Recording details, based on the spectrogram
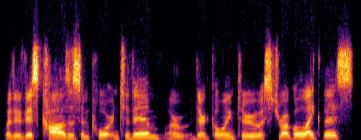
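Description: A man hosting a podcast interview, talking in a soft, hesitant way with many restarts. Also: a little high, steady tone, moderate pace, smooth, no echo, muffled recording. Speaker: podcast host. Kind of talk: casual interview chat.

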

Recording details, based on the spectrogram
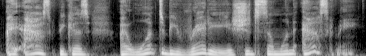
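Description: A man's voice: a little high, lively intonation, normal speed, slightly rough, no echo, clean studio sound. A man playing an earnest, inquisitive student of scripture in a radio drama, questioning carefully. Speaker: actor in an audio drama.

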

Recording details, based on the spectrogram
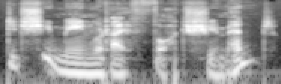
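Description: A gentle older shepherd father, voiced by a male storyteller, speaks softly in a lowered, measured tone. His pitch still moves expressively, and the recording is dry and close. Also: wildly swooping pitch, creaky, slightly rough, no echo, full character voice. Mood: grave.

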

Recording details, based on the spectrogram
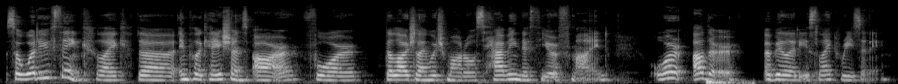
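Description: A woman's voice: mid-range voice, moderate pace. A woman hosting an interview in a casual, conversational style. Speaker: interview host.

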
